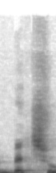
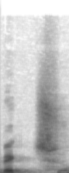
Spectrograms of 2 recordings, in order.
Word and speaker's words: 맥추: 자, 우리가요 오늘 맥주 감사주일입니다. 이 처음 신앙생활 하시는 분들은 맥주 감사주일이다 그러면요 발음을 맥주 감사주일로 생각합니다. 그래서 어떻게 교회에서 술을 가지고 감사하냐? 이건 맥주 감사주일이 아니라 맥추 감사주일입니다.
